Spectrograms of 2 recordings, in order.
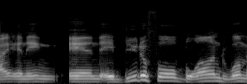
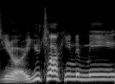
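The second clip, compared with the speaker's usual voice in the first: very high, fast, affronted and indignant delivery; 9 semitones higher than usual. Retelling a scene, acting out the young man's line as a mock-indignant retort. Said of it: "gets very indignant and says".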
